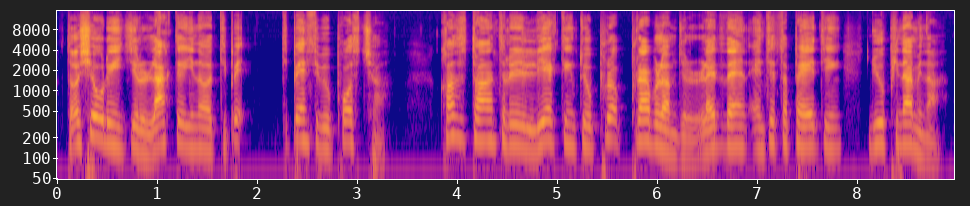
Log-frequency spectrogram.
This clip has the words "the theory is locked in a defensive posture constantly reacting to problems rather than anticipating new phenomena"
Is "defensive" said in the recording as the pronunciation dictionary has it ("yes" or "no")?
no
